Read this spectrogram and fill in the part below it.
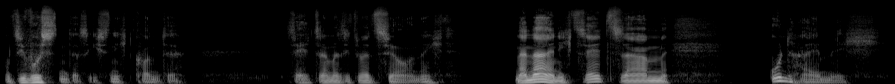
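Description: An actor playing a bitter, world-weary travelling faith healer and quack in a radio play monologue, musing and theatrical. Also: male voice, rumbling low, big pitch swings, slow, creaky, pauses often, no echo, clean studio sound, exaggerated voice. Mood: haunted, intense. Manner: brooding, musing, repeats words, theatrical shifts between murmur and outburst.

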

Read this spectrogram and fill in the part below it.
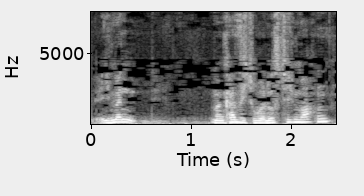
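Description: A man hosting a late-night call-in show from a studio, asking calm, probing questions and giving short replies as he listens. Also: fairly high pitch, fairly quick, slight background noise. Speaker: radio and TV talk show host.

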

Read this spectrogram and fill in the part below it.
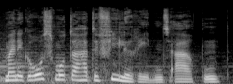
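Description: A woman's voice: on the low side, sing-song, moderate pace, music in the background. An actress playing a tough, wry female private investigator in a German radio crime drama, blunt and dry. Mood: wry, reflective. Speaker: narrator and lead actress.

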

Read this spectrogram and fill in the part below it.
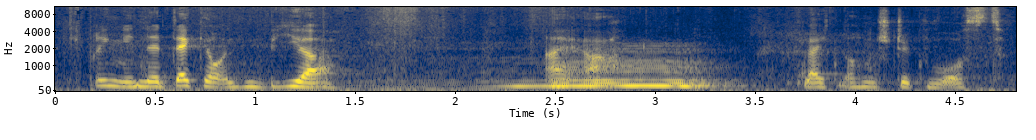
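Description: A woman's voice: lowish voice, very animated, normal speed, breathy edge, exaggerated voice. An actress playing a hardy, lonely farm woman in a German audio drama, blunt and plain-spoken. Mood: brusque, taunting.

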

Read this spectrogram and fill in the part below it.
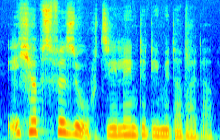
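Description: Guarded lady scientist in a sci-fi radio drama, soft mellow tone but lots of pitch movement, measured. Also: sing-song. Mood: guarded, wary. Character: composed, guarded woman doctor, a scientist. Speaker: doctor. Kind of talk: German science fiction radio play acting. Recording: faint background noise, early-1990s radio drama.

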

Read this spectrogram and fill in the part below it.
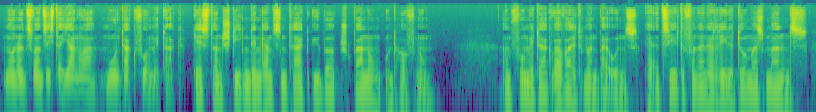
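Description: An actor playing a sober, weary male diarist in wartime, reading his entries in a measured, deliberate way for a radio play. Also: extremely low pitch, mellow, no room sound, studio quality. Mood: grave, matter-of-fact. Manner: measured, deliberate, clipped diary phrasing.

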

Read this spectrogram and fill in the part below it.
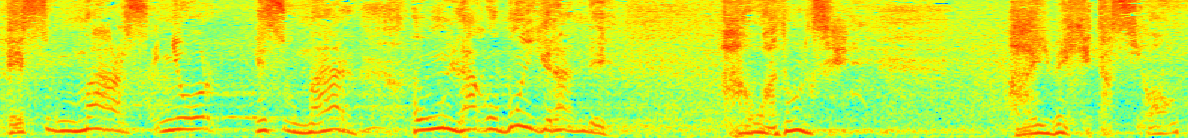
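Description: An expedition companion talks extremely slowly in a fairly high voice. He sounds halting and full of wonder, as in a radio play, with clear wave noise around him. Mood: amazed. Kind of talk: radio drama acting. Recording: loud sea-wave noise behind the voice.

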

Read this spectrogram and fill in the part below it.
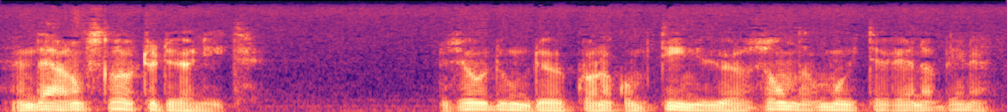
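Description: A man's voice: extremely low pitch, fairly even intonation, moderate pace, husky. An actor playing an anxious, defensive insurance agent under suspicion in a radio play, hesitant and flustered as he protests. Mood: nervous, hesitant. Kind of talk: Dutch radio play acting. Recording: dull, lo-fi old radio recording.

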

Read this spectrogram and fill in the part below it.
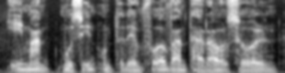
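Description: An actor playing a cold-blooded, condescending gang boss in a radio satire, deliberate and menacingly calm. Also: male voice, rumbling low, slight background noise. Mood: scheming. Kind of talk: 1950s German radio satire acting.

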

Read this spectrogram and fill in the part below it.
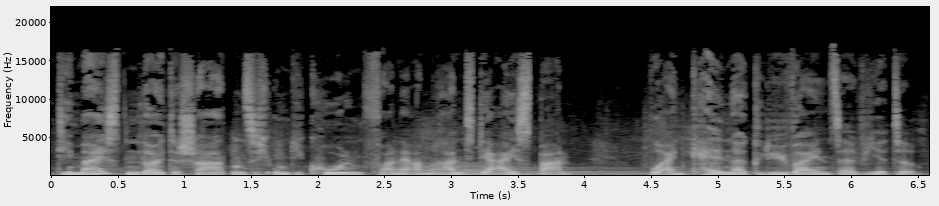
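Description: An actress playing a grown woman who recalls her girlhood in measured, literary radio drama narration. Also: low voice, animated, darkish tone. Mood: reflective, composed. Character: adult female narrator recalling her girlhood, composed storyteller. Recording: studio radio drama with music.

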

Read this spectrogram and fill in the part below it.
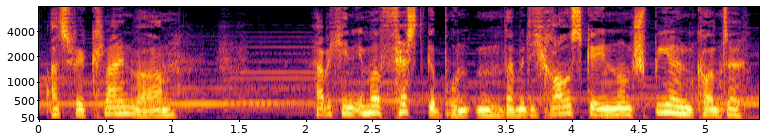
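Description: An actor playing a guilt-ridden, volatile criminal making an intense, coarse confession in a radio drama. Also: male voice, mid-range voice, normal speed, over music, close to an everyday voice. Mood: guilty, haunted.

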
